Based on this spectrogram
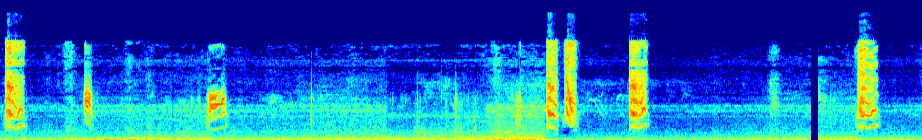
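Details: A female double-collared seedeater gives calls meant to get a male singing: brief high chips, some doubled, spaced by one to three seconds, with a quiet stretch in the middle and low background rumble.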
